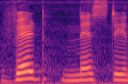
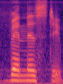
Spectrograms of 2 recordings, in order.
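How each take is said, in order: First: The first d sound is pronounced. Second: The first d sound is silent. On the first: The speaker calls it wrong. "वेडनेसडे नहीं बोला जाता है" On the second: The speaker calls it right. "वेनेसडे बोला जाता है"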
